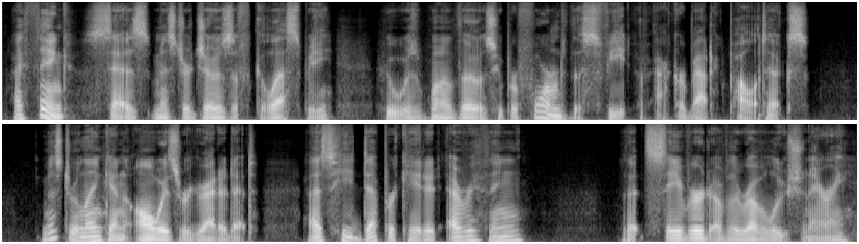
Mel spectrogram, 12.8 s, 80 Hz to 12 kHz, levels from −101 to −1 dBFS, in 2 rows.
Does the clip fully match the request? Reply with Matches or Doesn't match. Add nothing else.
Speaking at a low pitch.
Matches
